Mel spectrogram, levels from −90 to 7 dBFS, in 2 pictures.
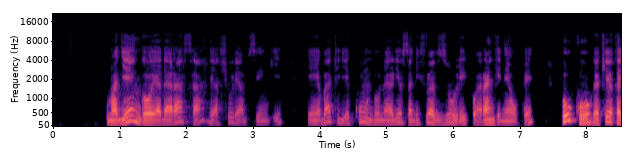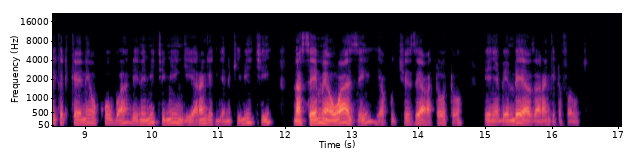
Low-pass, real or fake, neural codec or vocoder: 10.8 kHz; real; none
